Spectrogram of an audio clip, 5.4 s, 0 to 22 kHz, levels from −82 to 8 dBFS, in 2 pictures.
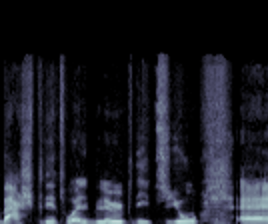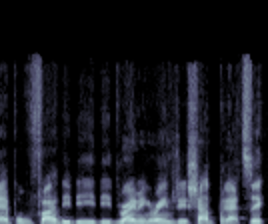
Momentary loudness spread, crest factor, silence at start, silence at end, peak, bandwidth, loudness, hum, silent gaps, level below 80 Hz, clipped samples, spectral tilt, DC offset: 9 LU; 16 dB; 0 s; 0.05 s; -2 dBFS; 17 kHz; -18 LUFS; none; none; -66 dBFS; under 0.1%; -4.5 dB/octave; under 0.1%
